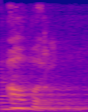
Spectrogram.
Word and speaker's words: hour: ant, an orange, an hour. Here the word hour starts with H letter. But H is silent here. So there comes a vowel sound. An hour.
